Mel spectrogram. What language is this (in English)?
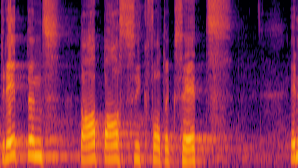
Swiss German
